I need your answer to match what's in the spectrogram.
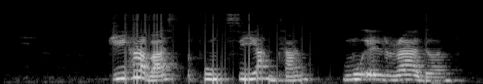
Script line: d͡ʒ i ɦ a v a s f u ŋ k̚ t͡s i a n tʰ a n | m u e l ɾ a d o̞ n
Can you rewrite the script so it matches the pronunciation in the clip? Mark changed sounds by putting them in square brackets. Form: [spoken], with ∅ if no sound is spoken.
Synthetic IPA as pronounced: d͡ʒ i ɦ a v a s f u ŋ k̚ t͡s i a n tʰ a n | m u e l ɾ a d o̞ n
